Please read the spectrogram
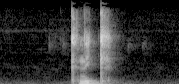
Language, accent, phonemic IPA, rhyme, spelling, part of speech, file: German, Austria, /knɪk/, -ɪk, Knick, noun, De-at-Knick.ogg
- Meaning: 1. crease 2. A wall of shrubberies, dividing a rural area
